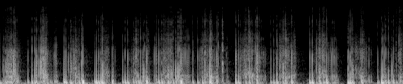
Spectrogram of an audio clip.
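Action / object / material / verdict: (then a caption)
scrape / small leather handbag / leather / none. A small, hollow black smooth leather bag with metal studs at its base is held up, then tapped and scratched with long nails. The result is a quick series of dull, low, muffled taps mixed with soft scraping and scratching, with very little ring after each touch.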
